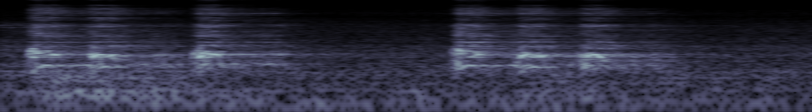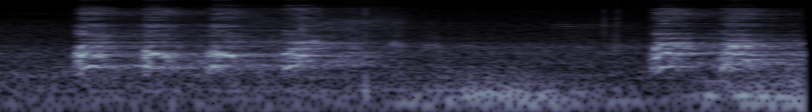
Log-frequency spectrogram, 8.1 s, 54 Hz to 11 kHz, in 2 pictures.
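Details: A 2-month-old male Shih Tzu puppy gives sharp, mid-pitched barks in quick bursts of two or three, reacting to a dog-barking sound.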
